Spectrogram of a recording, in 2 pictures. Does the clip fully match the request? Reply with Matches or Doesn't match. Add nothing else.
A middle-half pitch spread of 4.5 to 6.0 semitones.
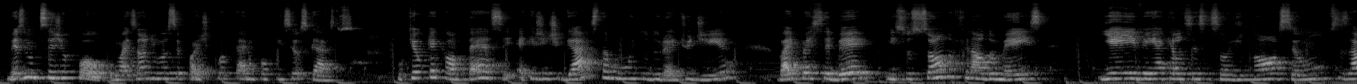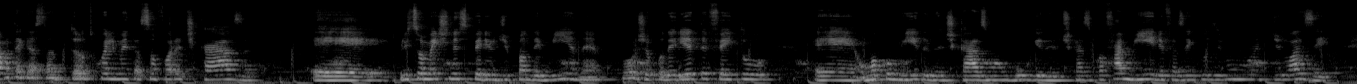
Doesn't match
